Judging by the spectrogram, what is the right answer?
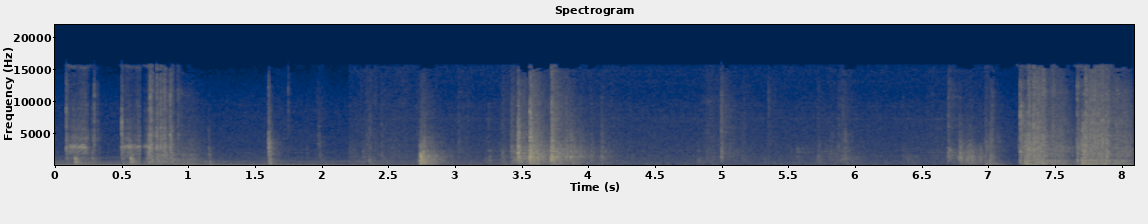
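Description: Scattered knocks and clatter, with the loudest knocks about three seconds in and a cluster near the end, over a low hum that fades out by about halfway.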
